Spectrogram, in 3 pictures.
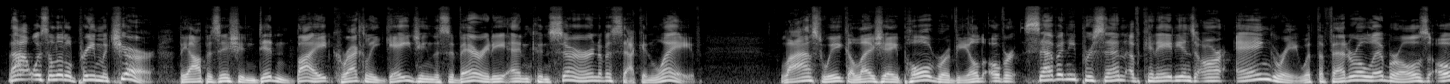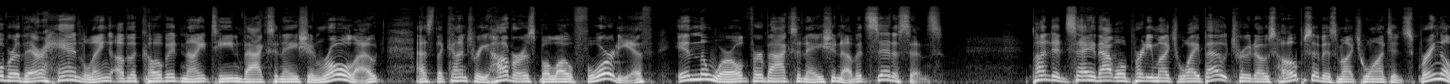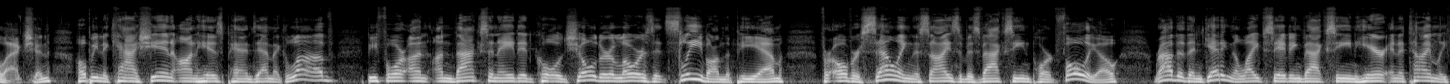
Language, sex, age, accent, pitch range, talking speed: English, male, 50-69, American, 125-165 Hz, 150 wpm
